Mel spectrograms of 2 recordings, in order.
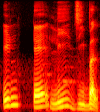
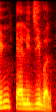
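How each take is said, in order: First: intelligible very slow, each syllable set apart; broken into syllables. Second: Said in the usual way. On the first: Shown as a demonstration. Teacher showing how to break words, intelligible syllable by syllable. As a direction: say intelligible one syllable at a time. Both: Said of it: "break करके भी पढ़ सकते हैं".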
